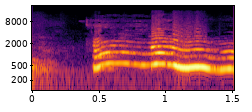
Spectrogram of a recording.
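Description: A dog lets out a drawn-out, wavering howl with a whimpering edge, fairly loud, preceded by a brief quieter whine, with no one talking.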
